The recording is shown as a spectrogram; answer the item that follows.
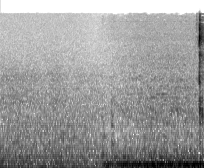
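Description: Quiet room tone, then about a second in a steady low hum starts and holds, the background hum of the next recording.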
